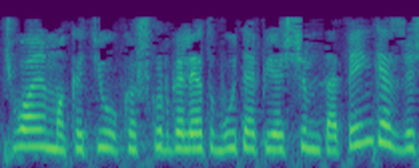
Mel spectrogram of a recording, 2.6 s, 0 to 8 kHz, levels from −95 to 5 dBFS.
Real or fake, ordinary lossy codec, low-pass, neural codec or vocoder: real; MP3, 24 kbps; 7.2 kHz; none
